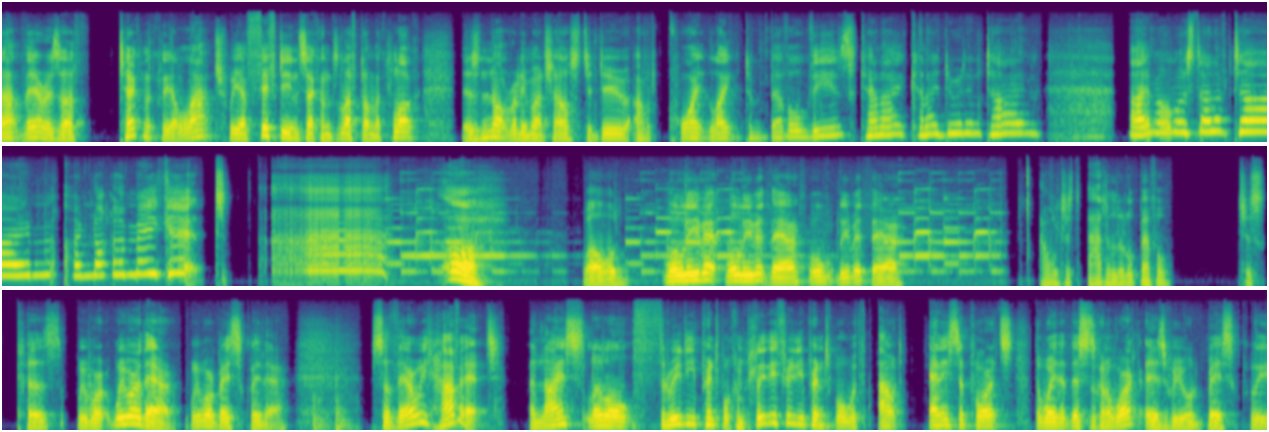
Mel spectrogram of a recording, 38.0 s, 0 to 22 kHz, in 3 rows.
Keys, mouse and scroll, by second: 0.2 middle click, 0.6 scroll down 1, 1.4 click, 3.0 shift+middle click, 3.8-4.4 scroll up 1, 4.6 middle click, 5.5 click, 6.6 click, 8.3 alt+click, 10.6 shift+click, 11.4 shift+click, 11.8 click, 13.1 shift+click, 14.2 shift+click, 15.6 shift+click, 22.8 ctrl+b, 23.3-25.3 scroll up 1, 27.6 click, 29.7 Tab, 30.3 click, 30.6 middle click, 31.5 shift+middle click, 35.2 click, 36.3 g, 37.6 right click.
